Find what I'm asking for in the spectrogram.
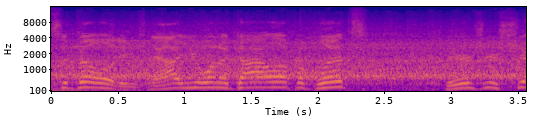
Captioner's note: cheering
